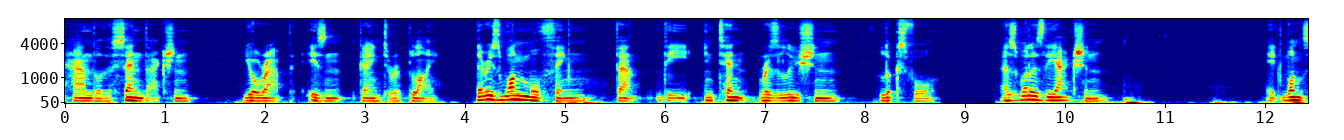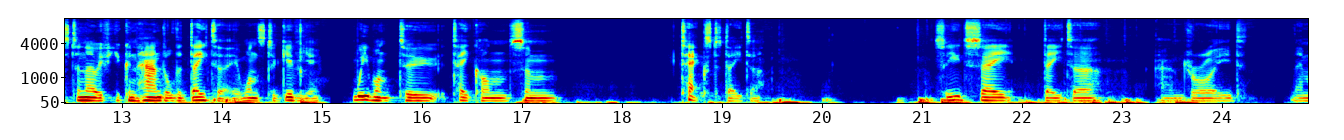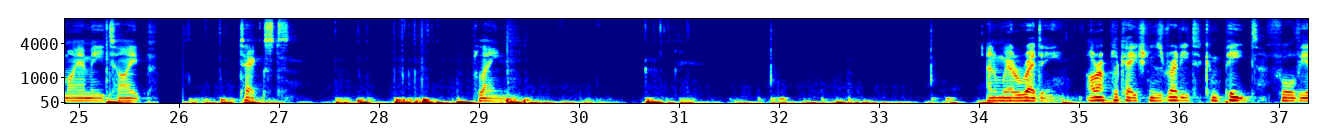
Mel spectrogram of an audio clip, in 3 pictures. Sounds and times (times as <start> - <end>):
Speech: 0.0 - 10.5, 12.0 - 17.4, 18.5 - 19.6, 21.1 - 25.8, 26.6 - 27.2, 28.9 - 29.5, 34.0 - 37.2.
